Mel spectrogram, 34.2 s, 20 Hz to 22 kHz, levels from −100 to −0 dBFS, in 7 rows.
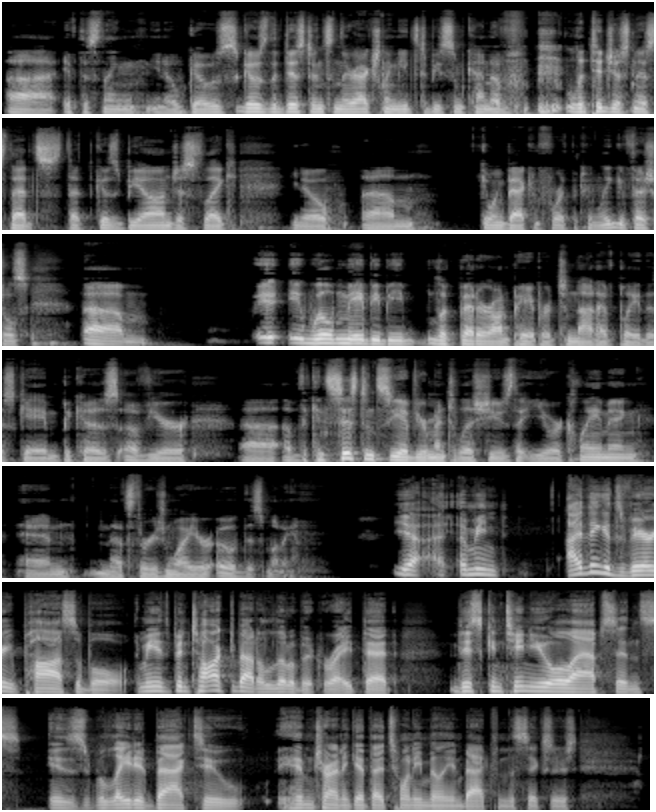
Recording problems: none

